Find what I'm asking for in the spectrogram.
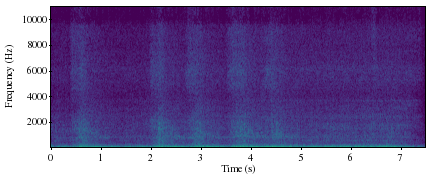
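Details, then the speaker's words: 1935 Plymouth just fitted with a new Edelbrock carburetor, fuel pressure unknown: deep, uneven, lumpy engine rumble that never settles into a smooth idle. Owner suspects poor ignition, possibly spark plugs or distributor; cause unconfirmed. "Sounds like we're not getting very good uh ignition either. So there could be multiple things, but this old girl has been a little bit tired."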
